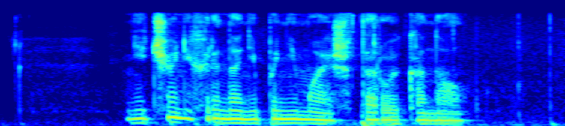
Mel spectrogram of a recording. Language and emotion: Russian, angry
